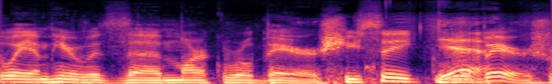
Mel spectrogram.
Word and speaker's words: Roberge: us by the way I'm here with Mark ro-bear she see yeah bears right thank God that's an amazing last name he's for pronouncing it so anyway you went to Ohio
